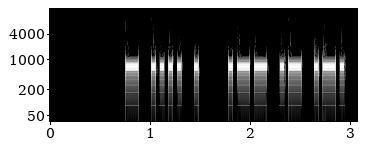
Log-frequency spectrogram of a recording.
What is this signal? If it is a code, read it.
Morse code, heard as a keyed tone, about 28 wpm, 700 Hz. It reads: THE WAR
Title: Sentences from Top 1000 Words - Review Part 5 - 28wpm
